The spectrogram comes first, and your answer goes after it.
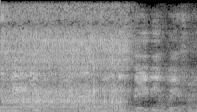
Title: my girl was snoring to loud while i was watching kevin hart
